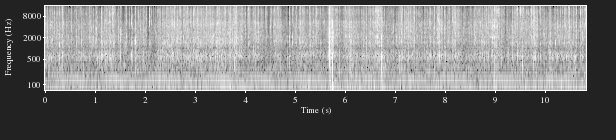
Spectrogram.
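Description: A thin white plastic pharmacy bag with red and blue print, crumpled into a ball, is crinkled and squeezed in both hands by fingers with long painted nails. It makes a steady, dense, bright crackle of rapid little crinkles throughout, with a sharper crunch around the middle and almost no low end.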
